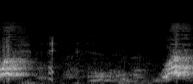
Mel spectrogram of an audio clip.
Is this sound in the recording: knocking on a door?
no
